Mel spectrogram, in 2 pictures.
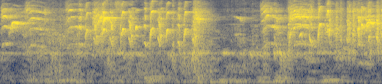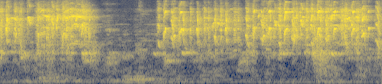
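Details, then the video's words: A colony of metallic greenish sunbirds chirping against each other: long stretches of dense, hissy high twittering broken by two brief lulls. "Koloni burung konin metalik ijoan saling adu nyrecet"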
